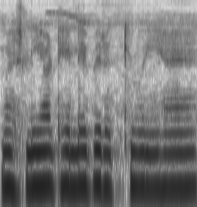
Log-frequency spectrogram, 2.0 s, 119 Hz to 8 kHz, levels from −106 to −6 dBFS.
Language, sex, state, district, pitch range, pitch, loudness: Hindi, female, Bihar, Saharsa, 180-185 Hz, 185 Hz, -27 LUFS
